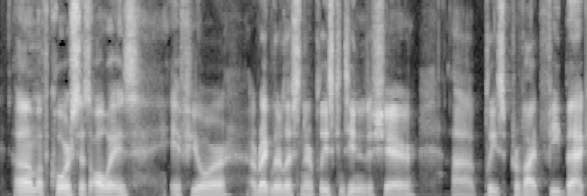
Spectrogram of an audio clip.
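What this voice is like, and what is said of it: Voice affected by illness. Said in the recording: “Pardon my voice. I've been a little under the weather this week”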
